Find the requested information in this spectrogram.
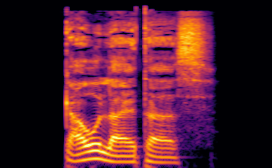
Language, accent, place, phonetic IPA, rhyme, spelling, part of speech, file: German, Germany, Berlin, [ˈɡaʊ̯ˌlaɪ̯tɐs], -aʊ̯laɪ̯tɐs, Gauleiters, noun, De-Gauleiters.ogg
- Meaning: genitive singular of Gauleiter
